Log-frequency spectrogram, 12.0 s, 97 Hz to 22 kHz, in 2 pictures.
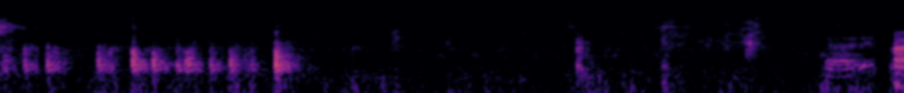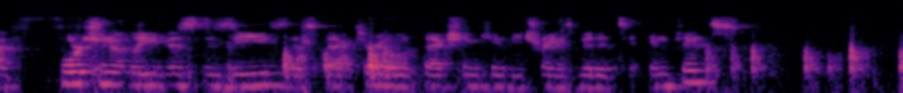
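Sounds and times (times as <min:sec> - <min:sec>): stylus tapping on tablet: 0:00.0 - 0:02.1, 0:10.7 - 0:12.0.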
